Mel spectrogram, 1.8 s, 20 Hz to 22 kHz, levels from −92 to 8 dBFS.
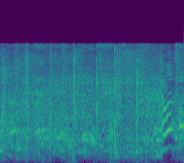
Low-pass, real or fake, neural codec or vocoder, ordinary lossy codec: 7.2 kHz; fake; codec, 44.1 kHz, 3.4 kbps, Pupu-Codec; none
